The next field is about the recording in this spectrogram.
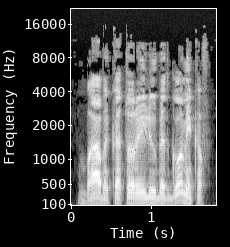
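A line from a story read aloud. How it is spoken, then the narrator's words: Barked. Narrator (Russian): рявкнул Грубиян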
